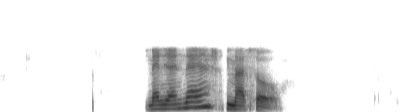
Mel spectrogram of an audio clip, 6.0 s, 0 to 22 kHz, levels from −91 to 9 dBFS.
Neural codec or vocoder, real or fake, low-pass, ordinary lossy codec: codec, 16 kHz, 1 kbps, X-Codec, HuBERT features, trained on LibriSpeech; fake; 3.6 kHz; Opus, 24 kbps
